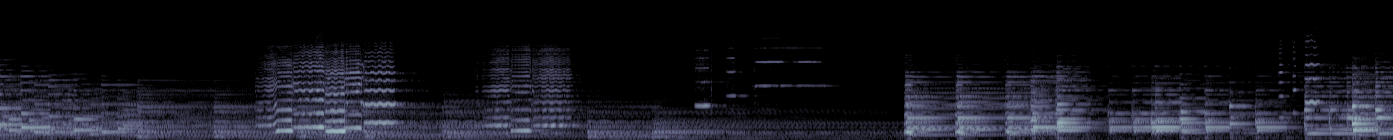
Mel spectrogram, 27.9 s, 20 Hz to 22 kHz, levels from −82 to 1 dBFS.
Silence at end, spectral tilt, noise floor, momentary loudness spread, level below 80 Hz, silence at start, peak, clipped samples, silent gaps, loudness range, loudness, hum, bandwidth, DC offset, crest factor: 0 s; -6.5 dB/octave; -64 dBFS; 20 LU; -66 dBFS; 0 s; -16 dBFS; under 0.1%; none; 15 LU; -36 LUFS; none; 8.4 kHz; under 0.1%; 22 dB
